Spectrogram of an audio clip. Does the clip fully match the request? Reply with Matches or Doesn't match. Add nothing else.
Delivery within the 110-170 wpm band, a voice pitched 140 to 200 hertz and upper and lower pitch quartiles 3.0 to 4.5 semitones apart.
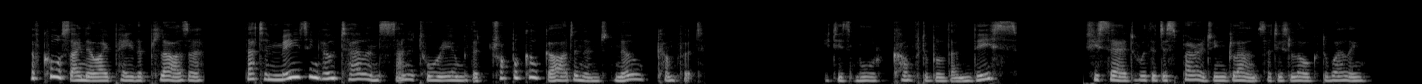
Matches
